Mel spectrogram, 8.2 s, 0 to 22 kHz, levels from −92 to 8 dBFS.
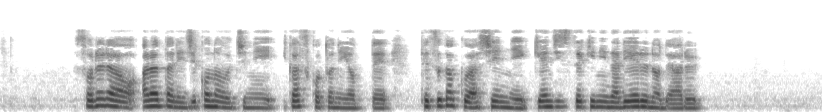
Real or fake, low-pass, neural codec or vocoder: real; 7.2 kHz; none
